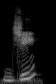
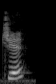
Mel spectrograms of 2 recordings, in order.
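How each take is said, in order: First: The syllable ends with an 'ee' vowel. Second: The syllable ends without an 'ee' vowel. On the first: The speaker calls it right. "this is pronounced Ji" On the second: The speaker calls it wrong. "not J"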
